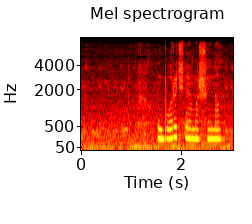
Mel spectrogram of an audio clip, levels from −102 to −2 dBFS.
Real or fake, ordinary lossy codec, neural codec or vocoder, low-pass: fake; none; codec, 16 kHz, 16 kbps, FreqCodec, larger model; 7.2 kHz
